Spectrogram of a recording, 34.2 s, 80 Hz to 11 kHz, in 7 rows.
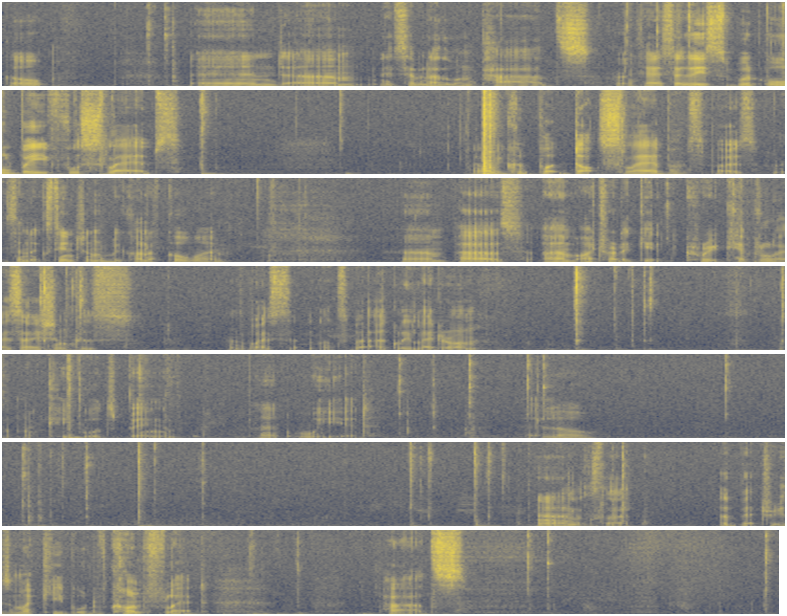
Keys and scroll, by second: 2.8-6.1 typing, 30.9 shift+p.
